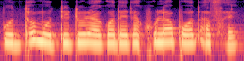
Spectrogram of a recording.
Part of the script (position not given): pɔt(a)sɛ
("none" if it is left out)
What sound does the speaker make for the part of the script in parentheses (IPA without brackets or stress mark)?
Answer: a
